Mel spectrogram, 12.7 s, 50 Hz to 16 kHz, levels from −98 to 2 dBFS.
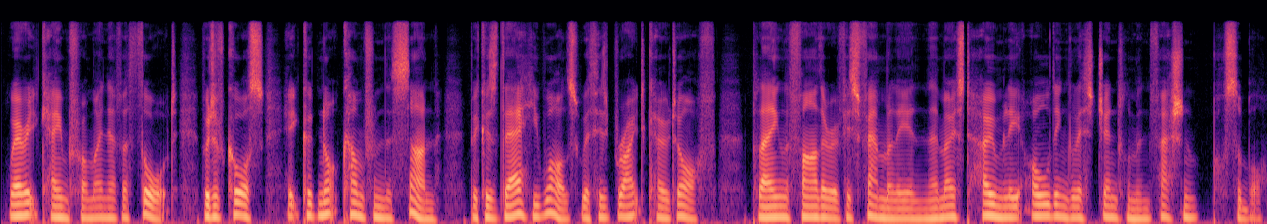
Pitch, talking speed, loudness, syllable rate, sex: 130 Hz, 195 wpm, -19 LUFS, 5.1 syllables/s, male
